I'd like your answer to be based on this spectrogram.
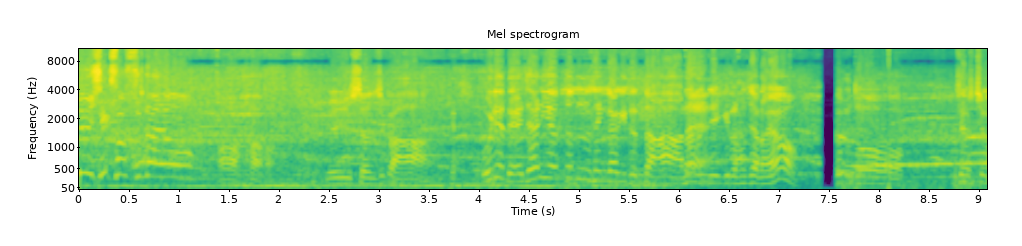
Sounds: playing volleyball

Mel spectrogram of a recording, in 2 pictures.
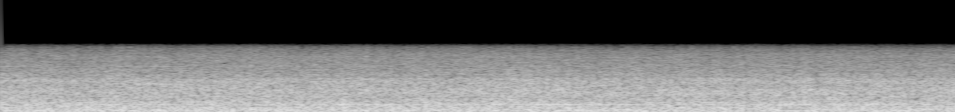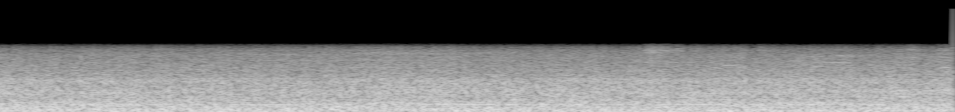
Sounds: Vehicle

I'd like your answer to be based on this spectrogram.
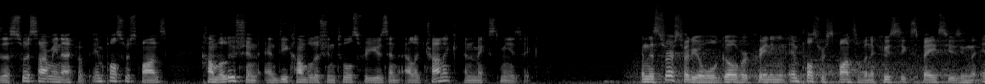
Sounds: Speech

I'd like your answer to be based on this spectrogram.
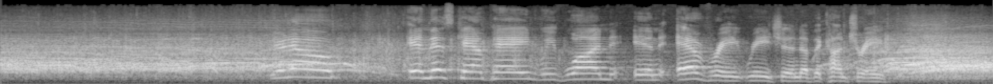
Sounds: Speech, Female speech

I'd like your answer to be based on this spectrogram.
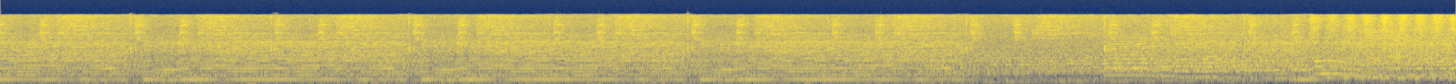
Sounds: Music

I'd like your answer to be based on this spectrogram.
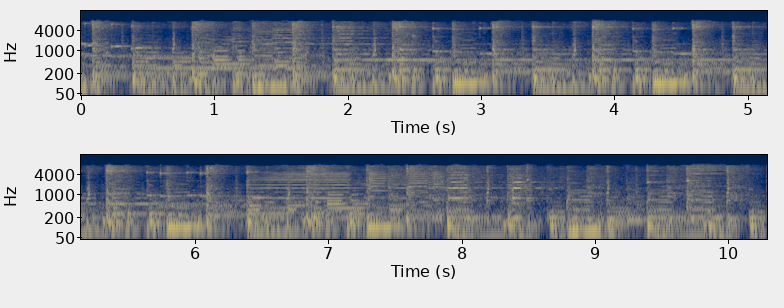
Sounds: Music

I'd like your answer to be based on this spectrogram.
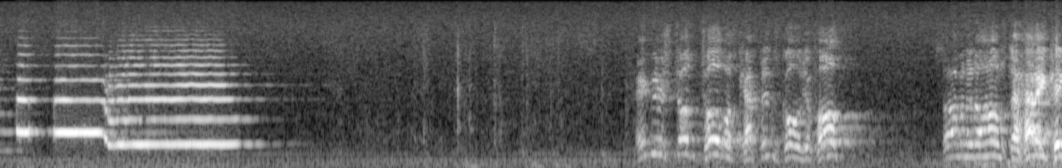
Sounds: Wind instrument, Shofar

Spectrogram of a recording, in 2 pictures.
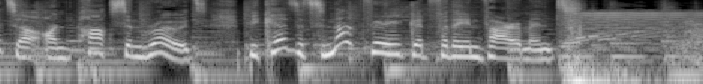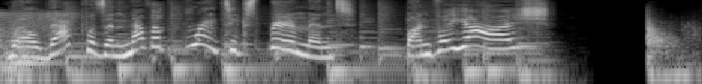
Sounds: Music, Speech

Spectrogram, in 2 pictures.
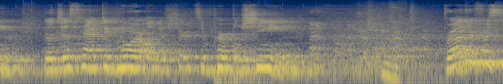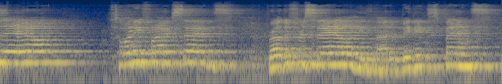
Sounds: Female speech, Speech

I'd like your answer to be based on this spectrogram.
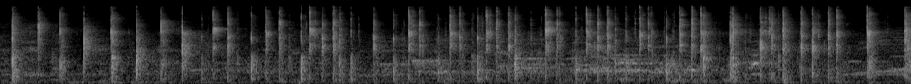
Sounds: tap dancing

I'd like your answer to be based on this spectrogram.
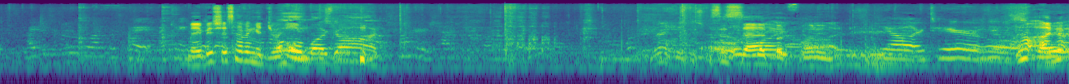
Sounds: Speech

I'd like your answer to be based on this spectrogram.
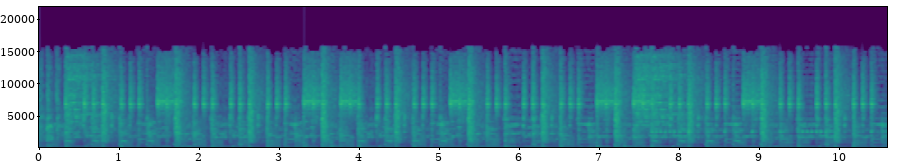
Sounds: Music, Disco, House music, Electronic music, Synthesizer

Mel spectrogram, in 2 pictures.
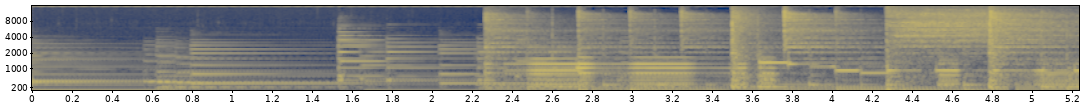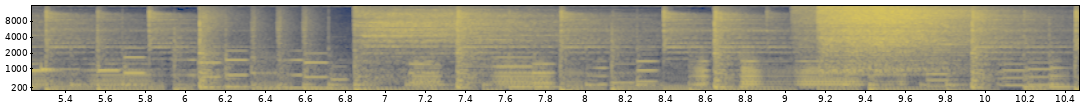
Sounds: Electric piano, Keyboard (musical), Music, Piano, Synthesizer, playing piano, Musical instrument

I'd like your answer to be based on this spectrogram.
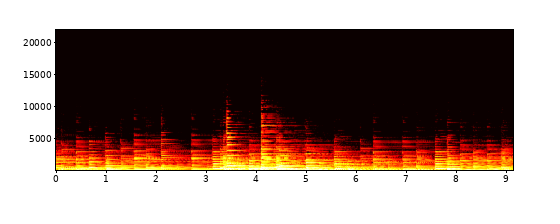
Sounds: Keyboard (musical), Piano

